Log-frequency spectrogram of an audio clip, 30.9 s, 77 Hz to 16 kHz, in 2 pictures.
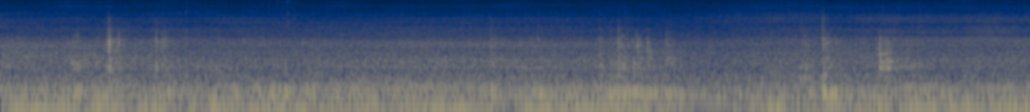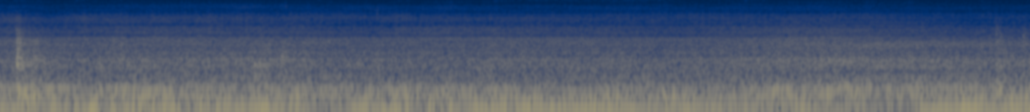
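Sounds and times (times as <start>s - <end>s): excavator engine droning: 0.0s - 30.9s.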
